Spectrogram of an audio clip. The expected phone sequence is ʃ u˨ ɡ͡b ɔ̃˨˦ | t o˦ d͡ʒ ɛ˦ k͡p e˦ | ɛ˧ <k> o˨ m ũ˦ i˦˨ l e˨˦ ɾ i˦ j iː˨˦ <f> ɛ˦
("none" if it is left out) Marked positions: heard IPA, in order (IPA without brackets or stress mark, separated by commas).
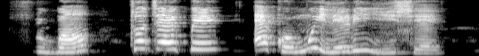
k, ʃ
